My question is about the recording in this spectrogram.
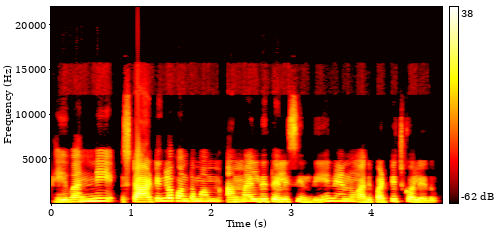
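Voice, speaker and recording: A young woman speaking as an interview guest, softly and hesitantly, often trailing off into a quieter voice. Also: a little high, normal speed, dry recording. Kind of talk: emotional interview recounting a breakup.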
